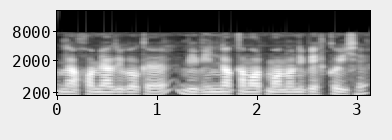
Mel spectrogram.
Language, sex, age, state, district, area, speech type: Assamese, male, 45-60, Assam, Golaghat, urban, spontaneous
